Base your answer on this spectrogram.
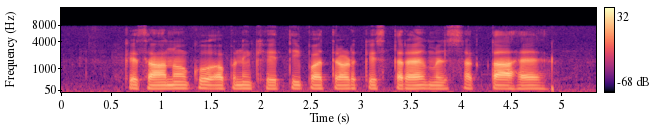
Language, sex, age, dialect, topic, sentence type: Hindi, male, 51-55, Kanauji Braj Bhasha, banking, question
